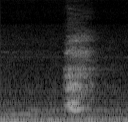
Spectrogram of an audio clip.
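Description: Penny, a character in the video game Hogwarts Legacy, lets out a single sharp gasp after holding her breath, a brief breathy burst standing out against quiet game background ambience.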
